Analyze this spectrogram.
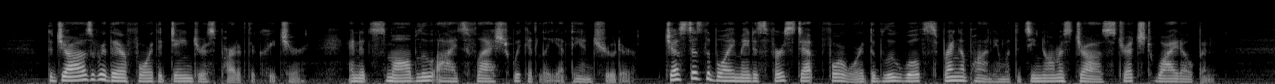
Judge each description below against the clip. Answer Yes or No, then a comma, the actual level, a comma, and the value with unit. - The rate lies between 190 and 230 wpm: Yes, average, 200 wpm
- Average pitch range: Yes, average, 3.3 semitones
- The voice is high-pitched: No, medium, 150 Hz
